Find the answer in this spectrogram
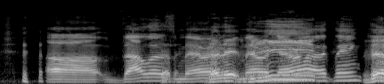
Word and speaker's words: Valles Marineris: Uh how do you how do you pronounce the name of this episode, Mike? Uh Valles Marineris, I think. Valles Marineris, that's exactly what it is, 100%.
